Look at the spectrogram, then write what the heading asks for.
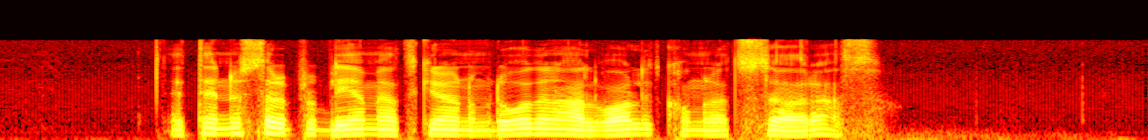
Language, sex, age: Swedish, male, 42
